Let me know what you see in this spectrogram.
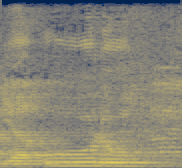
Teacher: Kemudian ayat yang ke-6, kalimat yaqulu, di situ tidak ada gunnah, ya, tidak boleh ada gunnah, tidak boleh ada suara yang keluar dari hidung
